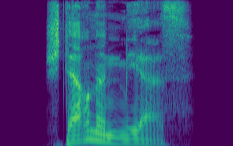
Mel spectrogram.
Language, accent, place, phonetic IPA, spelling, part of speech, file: German, Germany, Berlin, [ˈʃtɛʁnənˌmeːɐ̯s], Sternenmeers, noun, De-Sternenmeers.ogg
- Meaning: genitive singular of Sternenmeer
